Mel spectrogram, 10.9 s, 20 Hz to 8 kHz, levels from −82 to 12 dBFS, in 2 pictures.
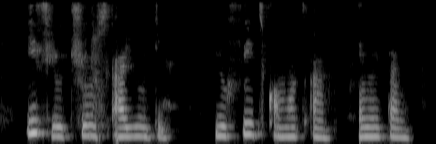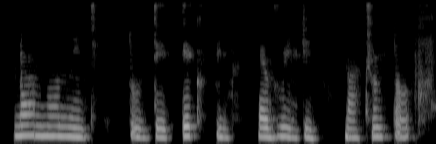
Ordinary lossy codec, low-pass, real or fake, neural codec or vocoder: none; 7.2 kHz; fake; codec, 16 kHz in and 24 kHz out, 1.1 kbps, FireRedTTS-2 codec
